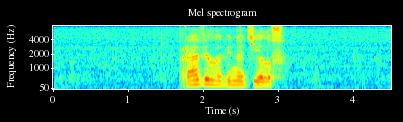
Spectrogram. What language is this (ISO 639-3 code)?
rus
